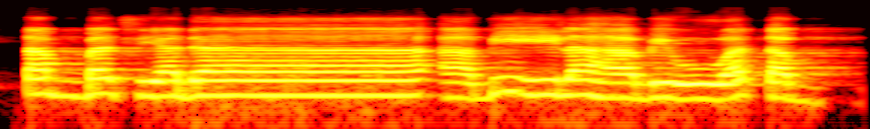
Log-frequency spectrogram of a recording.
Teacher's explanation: jadi ketika di akhirnya itu ada tasdid disitu ditahan dulu baru memantul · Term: syidatul Qalqalah, syiddatul qalqalah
